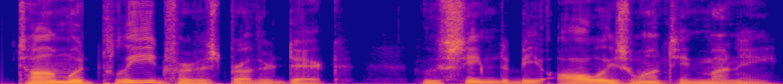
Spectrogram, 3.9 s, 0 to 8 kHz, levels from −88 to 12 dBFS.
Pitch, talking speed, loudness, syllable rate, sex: 105 Hz, 215 wpm, -18 LUFS, 5.6 syllables/s, male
